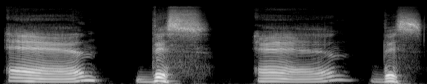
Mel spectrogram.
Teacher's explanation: aquí no se pronuncia la d porque está entre dos consonantes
